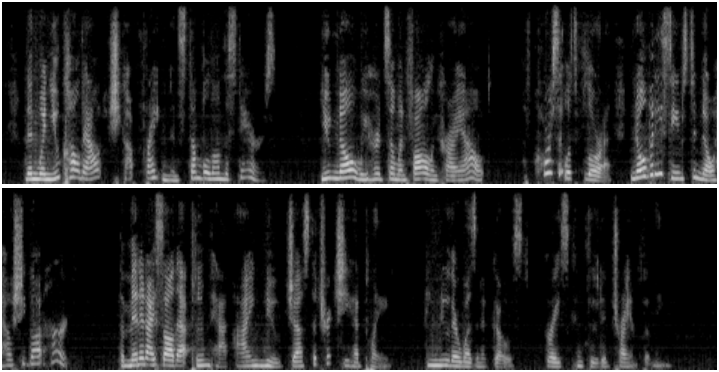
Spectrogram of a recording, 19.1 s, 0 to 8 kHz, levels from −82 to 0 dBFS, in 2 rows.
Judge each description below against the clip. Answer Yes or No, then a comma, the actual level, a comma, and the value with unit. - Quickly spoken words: No, average, 185 wpm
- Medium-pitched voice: No, high, 235 Hz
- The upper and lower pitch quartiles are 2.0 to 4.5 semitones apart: No, average, 5.1 semitones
